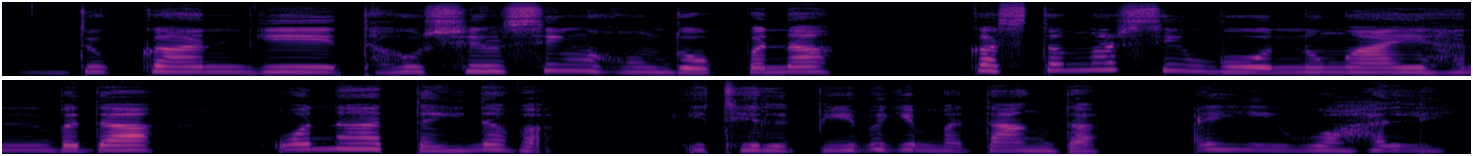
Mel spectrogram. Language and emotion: Manipuri, fearful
